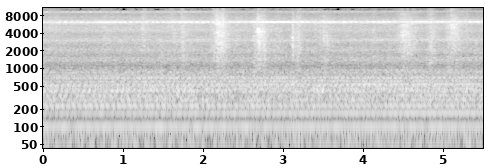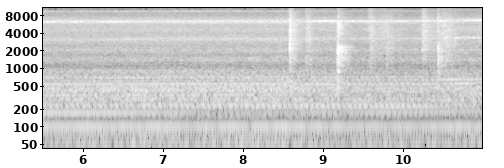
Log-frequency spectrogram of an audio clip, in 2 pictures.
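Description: Washing machine with its drum spinning: a steady motor hum and high whine, broken by a few short clicks, two of them close together near the end.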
